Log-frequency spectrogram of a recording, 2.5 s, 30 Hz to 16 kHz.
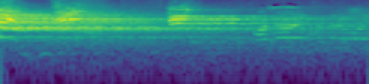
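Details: During training and a pool transfer at Port of Nagoya Public Aquarium in March 2021, a beluga gives a dense run of nasal, creaky squawks with stacked overtones, with faint voices in an echoing hall.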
